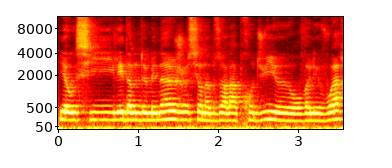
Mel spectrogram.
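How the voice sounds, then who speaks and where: There is audible room echo and noticeable background noise around a woman speaking at medium pitch. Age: 30s. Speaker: shelter resident, job seeker. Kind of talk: testimony. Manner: hesitant.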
